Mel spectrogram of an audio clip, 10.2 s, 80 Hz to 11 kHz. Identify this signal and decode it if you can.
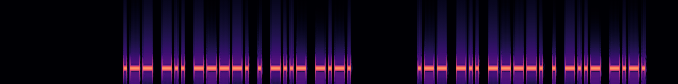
Morse code, heard as a keyed tone, about 25 wpm, 700 Hz. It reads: WD9EXC WD9EXC
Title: USA Call Signs - 6 Characters - Repeated 3x - 25wpm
